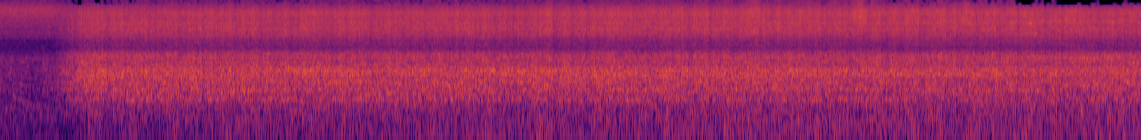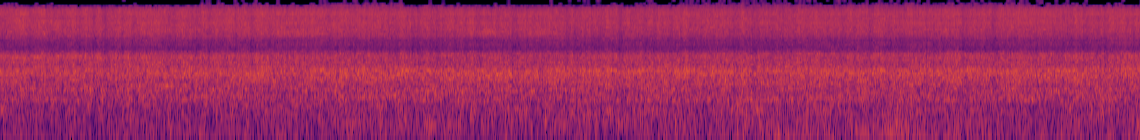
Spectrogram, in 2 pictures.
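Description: Goods wagons of a steam-hauled freight train rolling past, a steady loud clatter and rumble of wheels on the rails that starts abruptly about a second in.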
